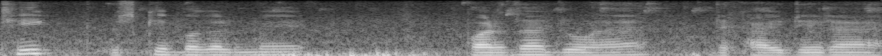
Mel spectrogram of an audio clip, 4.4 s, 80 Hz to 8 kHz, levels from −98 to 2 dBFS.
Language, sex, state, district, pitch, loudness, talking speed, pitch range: Hindi, male, Bihar, Katihar, 135 Hz, -19 LUFS, 135 wpm, 130-145 Hz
